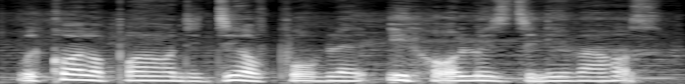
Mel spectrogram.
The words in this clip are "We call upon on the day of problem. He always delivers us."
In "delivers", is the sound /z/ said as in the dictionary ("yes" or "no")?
no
